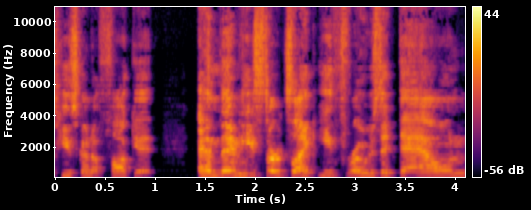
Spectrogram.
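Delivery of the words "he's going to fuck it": joking delivery. Retelling what Greg said, leaning over to the speaker: retelling a joking remark. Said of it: "jokingly leans over to me and goes".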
